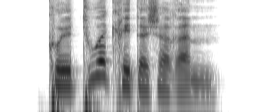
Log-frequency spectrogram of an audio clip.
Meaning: strong dative masculine/neuter singular comparative degree of kulturkritisch
- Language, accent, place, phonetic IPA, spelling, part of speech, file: German, Germany, Berlin, [kʊlˈtuːɐ̯ˌkʁiːtɪʃəʁəm], kulturkritischerem, adjective, De-kulturkritischerem.ogg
